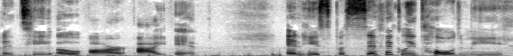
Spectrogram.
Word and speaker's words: Torin: okay he spelled it t o r i n and he specifically told me that Torin is not Tor or Thor how we say it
